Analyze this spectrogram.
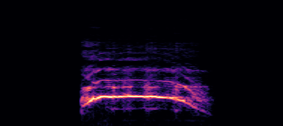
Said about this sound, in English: Going to be a lot of those screams this weekend.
